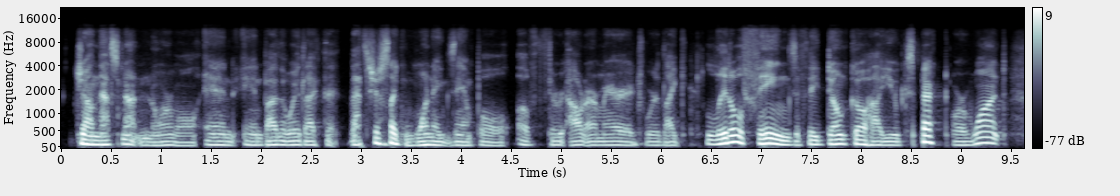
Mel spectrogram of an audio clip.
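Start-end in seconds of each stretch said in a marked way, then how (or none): 0.2-1.4 mock-weary, broken voice, much lower. Recounting what his wife said to him the next day, retelling her beat-down words. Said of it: "woman in front of me who's just like beat down and".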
